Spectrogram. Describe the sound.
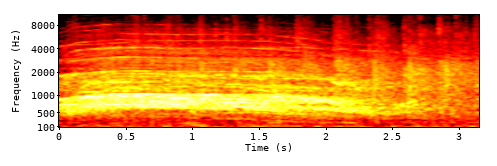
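Audience at a Princeton U.S.-China Global Governance Forum event breaks into loud, steady cheering and applause with whoops, sustained throughout and fading slightly toward the end.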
